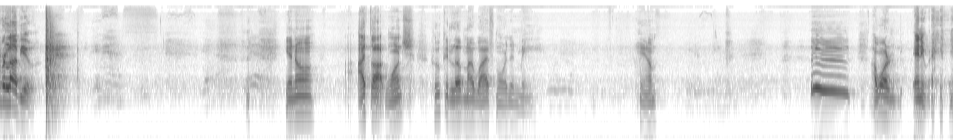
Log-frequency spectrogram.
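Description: An elderly man preaches with animation through a microphone in an echoing hall, pausing often.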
